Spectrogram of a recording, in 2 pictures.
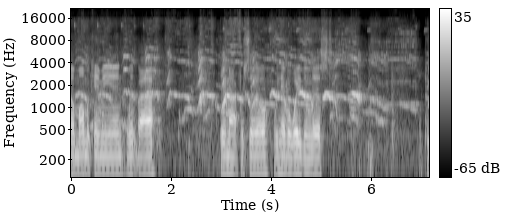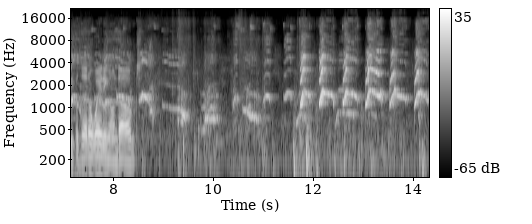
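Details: Brittany puppies, five weeks old, crated at a training kennel, keep up a stream of short falling whines and yelps. Bursts of a deeper, buzzy, strongly voiced sound break in three times.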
